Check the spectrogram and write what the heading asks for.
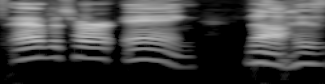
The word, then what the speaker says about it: Aang: It's Avatar Aang. Nah, his name is Ong.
